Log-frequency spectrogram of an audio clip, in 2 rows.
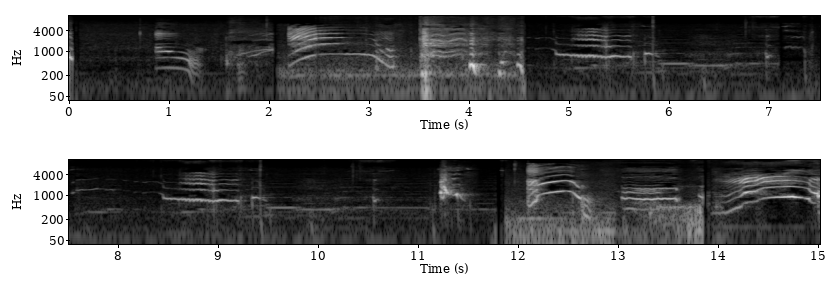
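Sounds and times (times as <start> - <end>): cat yowling: 14.0 - 15.0.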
